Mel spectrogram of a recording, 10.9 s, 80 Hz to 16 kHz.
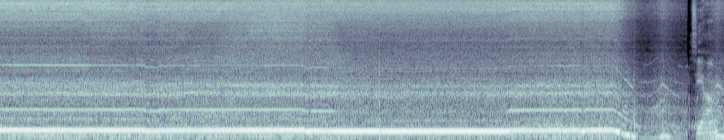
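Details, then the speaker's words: Lightly to moderately used Ryobi 40V brushless Whisper blower: steady fan whine dips, drops out and stutters back, cutting in and out under full trigger; owner suspects the trigger/signal switch, not the motor. "See how so as you see me not moving my fingers just in the first position should give me the lowest slowest amount of air and instead it's cutting in and out."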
